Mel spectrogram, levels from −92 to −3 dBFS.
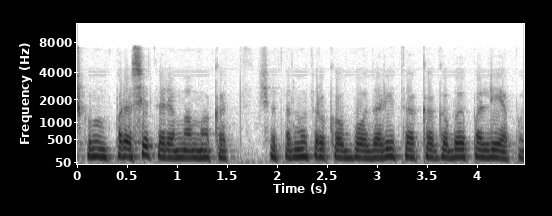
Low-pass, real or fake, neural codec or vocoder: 7.2 kHz; real; none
